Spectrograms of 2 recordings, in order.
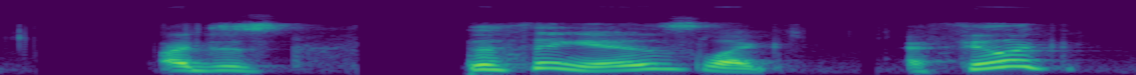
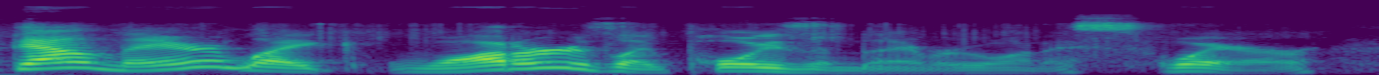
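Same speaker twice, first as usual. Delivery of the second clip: ordinary talk, nothing marked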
